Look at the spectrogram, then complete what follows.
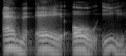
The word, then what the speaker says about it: Naoe: So we have the Japanese shinobi Naoi, I believe is the pronunciation, Naoe.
